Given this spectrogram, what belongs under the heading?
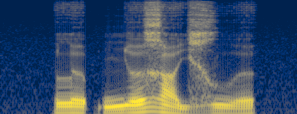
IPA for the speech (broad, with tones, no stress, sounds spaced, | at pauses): l ə˨˩ p̚ ɲ əː˨˦ ɣ a˧˩ j ɣ u˧˩˨ ə̯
